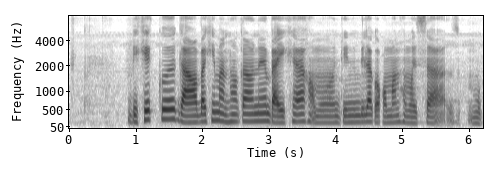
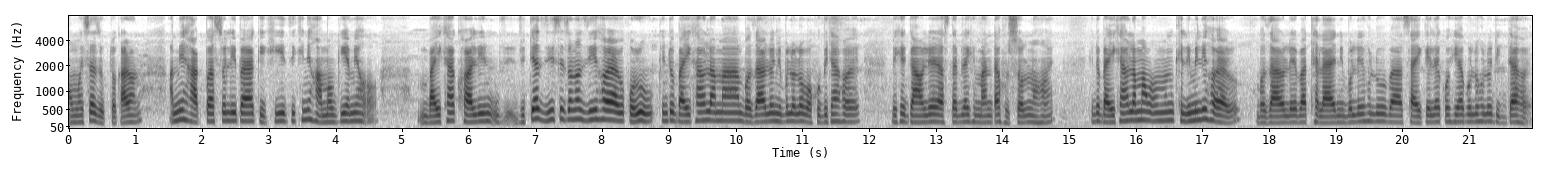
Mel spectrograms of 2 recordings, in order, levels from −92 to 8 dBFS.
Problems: none marked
